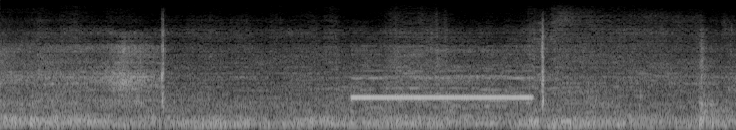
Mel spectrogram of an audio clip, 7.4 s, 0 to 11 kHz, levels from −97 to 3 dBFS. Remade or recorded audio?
remade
